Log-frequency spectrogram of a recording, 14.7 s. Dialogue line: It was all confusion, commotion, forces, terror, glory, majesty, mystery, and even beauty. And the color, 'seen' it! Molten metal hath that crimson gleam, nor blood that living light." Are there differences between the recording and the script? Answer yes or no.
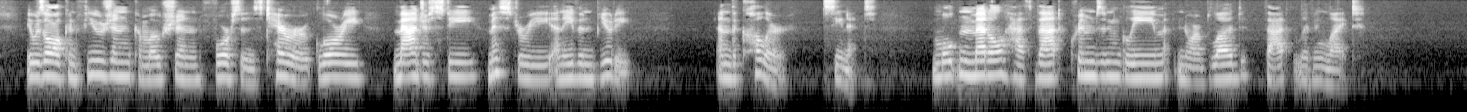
no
